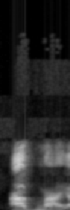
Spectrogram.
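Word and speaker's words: Adonai: So the Gemara says that now, the way Debish's name is written is not the way Debish's name is pronounced. It's written Yud Kei Vav Kei. How do we pronounce it? Adnai, Aleph Tav Nun Yud.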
